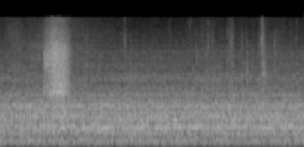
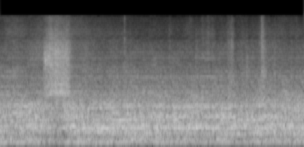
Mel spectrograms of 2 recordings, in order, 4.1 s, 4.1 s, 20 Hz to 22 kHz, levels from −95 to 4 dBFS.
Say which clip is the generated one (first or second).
second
